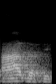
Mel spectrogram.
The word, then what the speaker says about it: ágape: sua esposa vice-versa e o amor agape ou Ágape como nós popularmente chamamos embora a pronúncia mais correta de acordo com os nossos desejos até seja agap né são esses três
